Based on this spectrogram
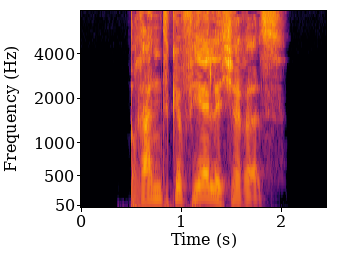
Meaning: strong/mixed nominative/accusative neuter singular comparative degree of brandgefährlich
- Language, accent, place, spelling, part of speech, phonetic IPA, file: German, Germany, Berlin, brandgefährlicheres, adjective, [ˈbʁantɡəˌfɛːɐ̯lɪçəʁəs], De-brandgefährlicheres.ogg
